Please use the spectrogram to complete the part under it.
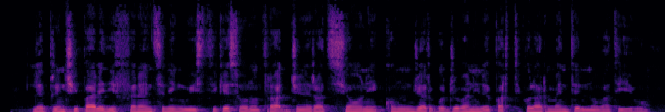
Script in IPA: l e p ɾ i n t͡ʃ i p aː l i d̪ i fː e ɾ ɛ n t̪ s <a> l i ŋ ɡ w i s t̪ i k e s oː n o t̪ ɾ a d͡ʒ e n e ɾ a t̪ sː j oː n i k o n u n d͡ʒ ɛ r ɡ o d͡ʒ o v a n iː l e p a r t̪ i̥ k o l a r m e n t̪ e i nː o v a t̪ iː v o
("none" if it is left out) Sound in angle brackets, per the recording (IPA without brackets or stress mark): e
